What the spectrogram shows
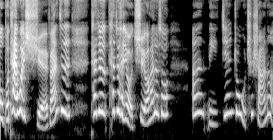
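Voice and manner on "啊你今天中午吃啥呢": put-on thick Beijing accent, much higher. Speaker recounts a funny man's question: thick Beijing accent. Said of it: "就是很浓的北京腔".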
